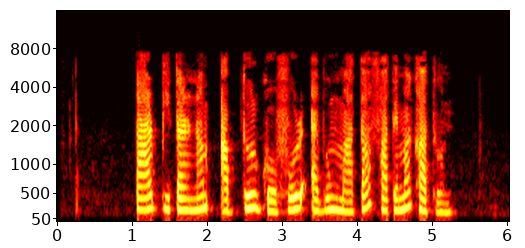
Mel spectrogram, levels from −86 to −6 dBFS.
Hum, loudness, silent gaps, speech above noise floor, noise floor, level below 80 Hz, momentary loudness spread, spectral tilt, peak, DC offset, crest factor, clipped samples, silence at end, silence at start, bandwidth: none; -20 LUFS; none; 48 dB; -67 dBFS; -60 dBFS; 6 LU; -6 dB/octave; 0 dBFS; under 0.1%; 20 dB; under 0.1%; 0.8 s; 1.05 s; 7.8 kHz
